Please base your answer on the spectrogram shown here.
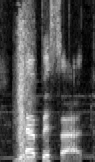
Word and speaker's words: epithet: The stress is on the first syllable. Now listen and repeat after me. Epithet.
